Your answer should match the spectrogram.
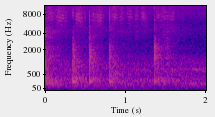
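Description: Chalk writing on a chalkboard: a handful of short, faint strokes and taps as letters are written.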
